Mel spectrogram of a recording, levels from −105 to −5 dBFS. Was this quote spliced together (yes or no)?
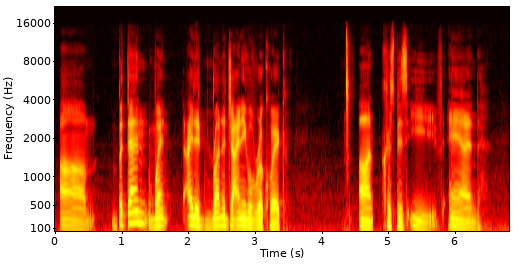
yes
